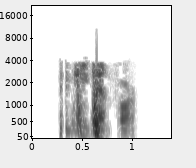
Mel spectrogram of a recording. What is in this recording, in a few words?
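Police Department North Dispatch, scanner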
